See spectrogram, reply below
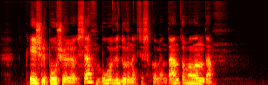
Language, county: Lithuanian, Kaunas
